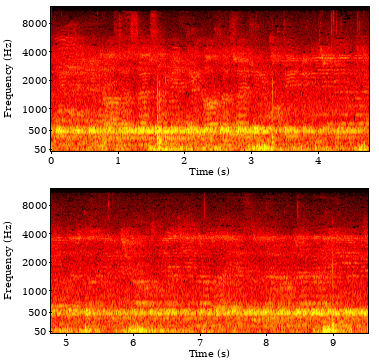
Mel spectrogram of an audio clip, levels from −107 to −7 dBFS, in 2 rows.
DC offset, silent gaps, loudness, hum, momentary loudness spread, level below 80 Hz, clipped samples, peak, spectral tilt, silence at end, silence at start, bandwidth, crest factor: under 0.1%; none; -39 LUFS; none; 7 LU; -46 dBFS; under 0.1%; -22 dBFS; -6.5 dB/octave; 0 s; 0 s; 11 kHz; 16 dB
